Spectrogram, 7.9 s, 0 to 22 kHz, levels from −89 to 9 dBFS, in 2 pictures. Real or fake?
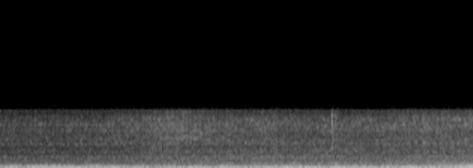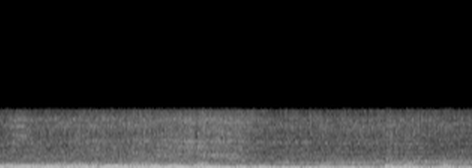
fake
